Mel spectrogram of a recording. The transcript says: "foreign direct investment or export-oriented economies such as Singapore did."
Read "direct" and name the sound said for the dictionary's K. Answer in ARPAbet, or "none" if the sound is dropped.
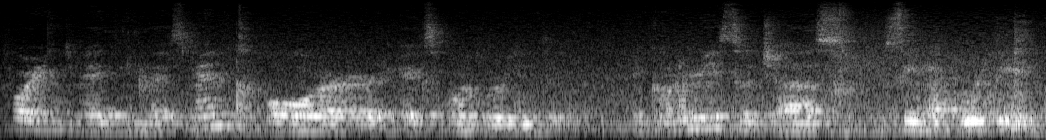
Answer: none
